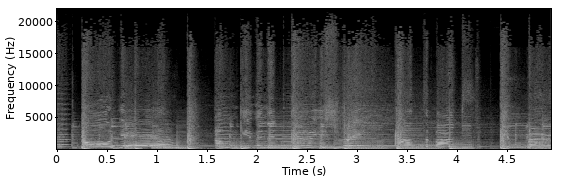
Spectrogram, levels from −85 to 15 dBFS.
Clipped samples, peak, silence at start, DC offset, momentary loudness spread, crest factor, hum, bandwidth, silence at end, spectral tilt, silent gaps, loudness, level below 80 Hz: under 0.1%; -2 dBFS; 0 s; under 0.1%; 5 LU; 16 dB; none; over 20 kHz; 0 s; -5 dB/octave; none; -19 LUFS; -30 dBFS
